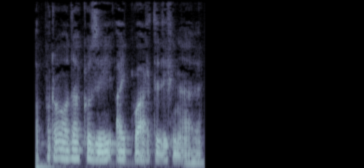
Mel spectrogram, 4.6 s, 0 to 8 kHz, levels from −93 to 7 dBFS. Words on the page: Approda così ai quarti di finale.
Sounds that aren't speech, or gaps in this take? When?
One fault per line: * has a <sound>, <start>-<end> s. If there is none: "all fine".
all fine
